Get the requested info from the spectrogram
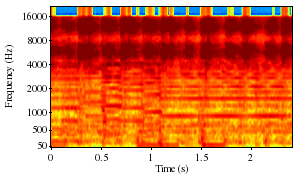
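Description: Live Bengali folk music from a small ensemble: a plucked dotara plays steady notes over dhol drum strokes, while a rattling percussion part beats about four times a second.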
